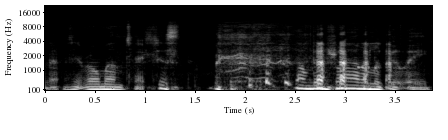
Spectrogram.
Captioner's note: laughing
